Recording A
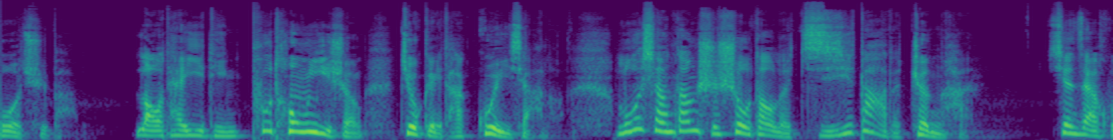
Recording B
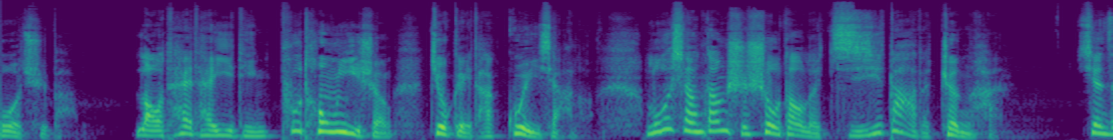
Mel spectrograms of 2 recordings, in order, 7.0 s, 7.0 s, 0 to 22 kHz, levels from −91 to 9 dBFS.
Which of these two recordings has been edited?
A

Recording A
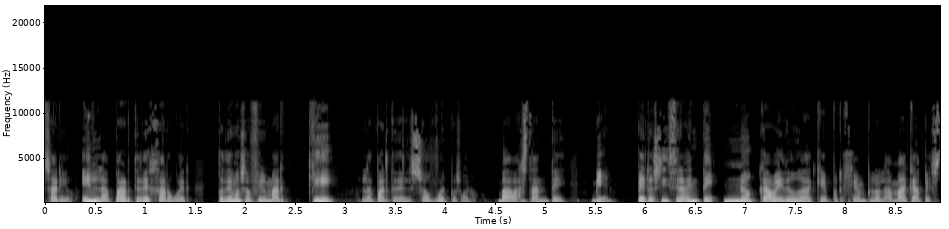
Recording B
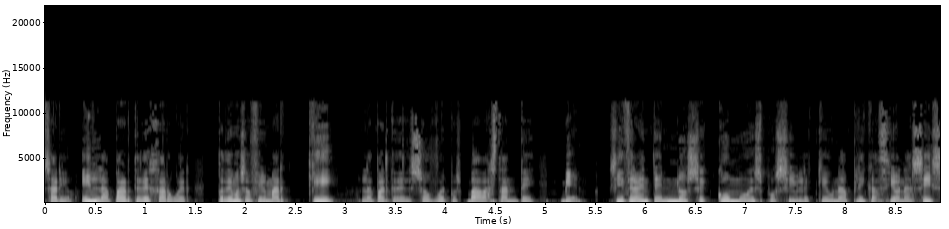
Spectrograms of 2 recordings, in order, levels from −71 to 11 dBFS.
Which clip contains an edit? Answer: B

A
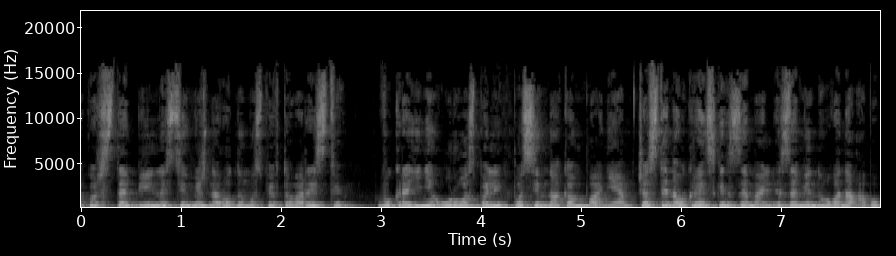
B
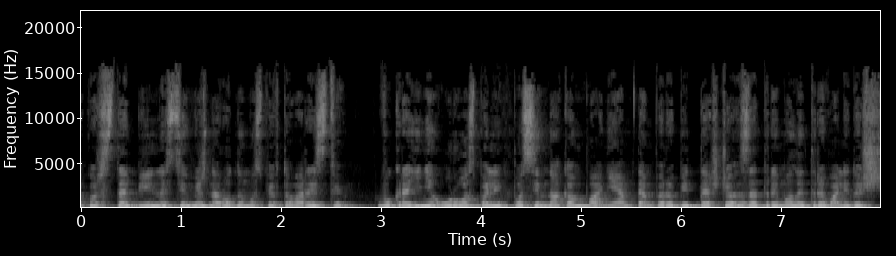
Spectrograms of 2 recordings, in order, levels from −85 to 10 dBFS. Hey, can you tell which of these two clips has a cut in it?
A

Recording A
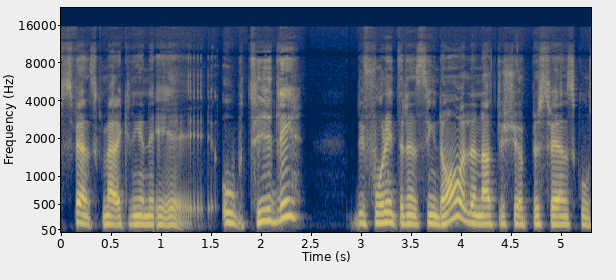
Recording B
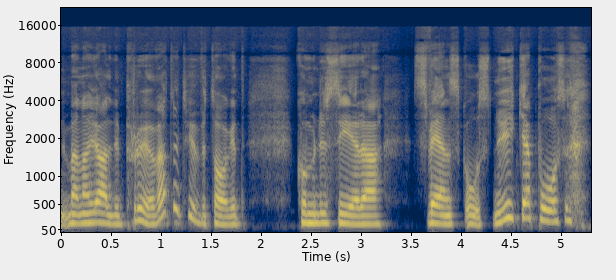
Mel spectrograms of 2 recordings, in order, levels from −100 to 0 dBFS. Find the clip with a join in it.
A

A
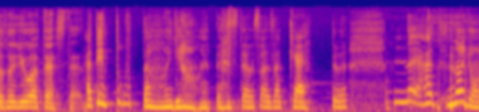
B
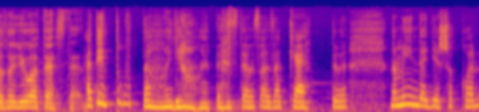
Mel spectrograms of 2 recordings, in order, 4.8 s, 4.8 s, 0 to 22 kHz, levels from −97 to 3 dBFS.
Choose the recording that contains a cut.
A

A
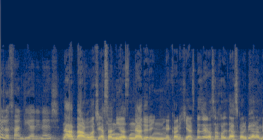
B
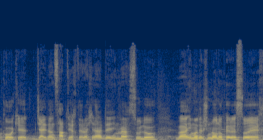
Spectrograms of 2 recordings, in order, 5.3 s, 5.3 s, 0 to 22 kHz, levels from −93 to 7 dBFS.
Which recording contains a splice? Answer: A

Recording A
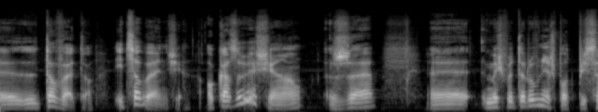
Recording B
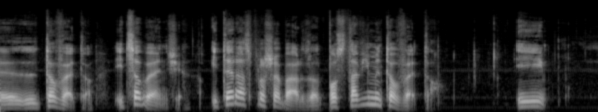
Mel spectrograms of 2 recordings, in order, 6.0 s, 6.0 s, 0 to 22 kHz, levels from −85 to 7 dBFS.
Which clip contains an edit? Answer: B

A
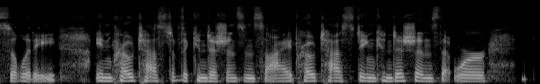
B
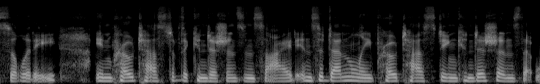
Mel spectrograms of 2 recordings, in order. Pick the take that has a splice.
A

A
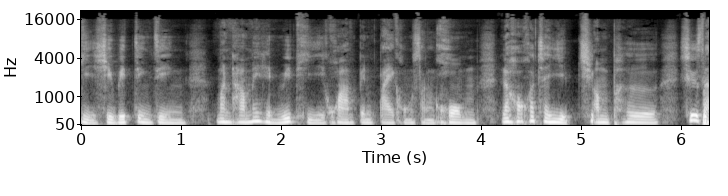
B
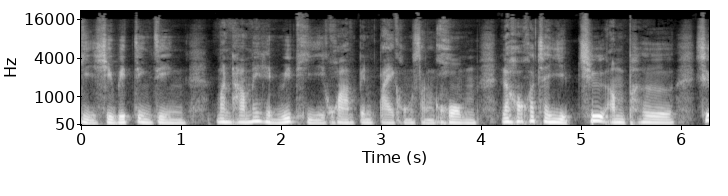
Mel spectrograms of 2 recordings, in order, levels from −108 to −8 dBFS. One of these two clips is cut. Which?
A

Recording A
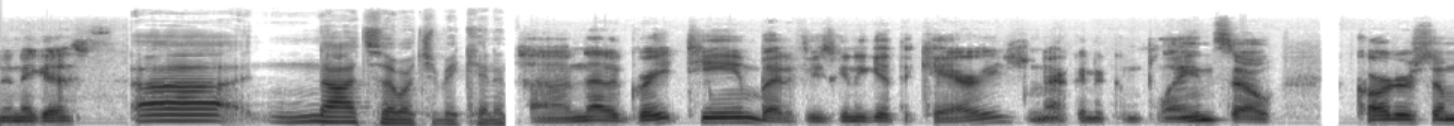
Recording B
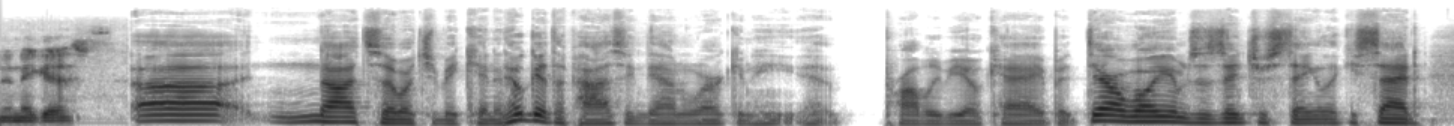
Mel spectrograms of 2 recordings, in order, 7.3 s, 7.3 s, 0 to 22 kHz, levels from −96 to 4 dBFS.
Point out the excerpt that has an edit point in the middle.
A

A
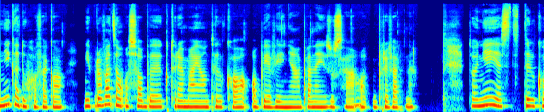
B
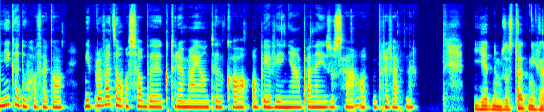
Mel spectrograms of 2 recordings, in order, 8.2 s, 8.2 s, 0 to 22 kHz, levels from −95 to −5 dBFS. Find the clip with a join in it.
B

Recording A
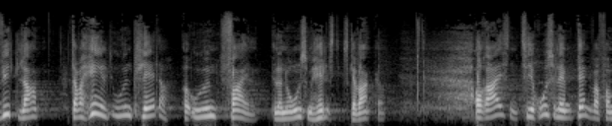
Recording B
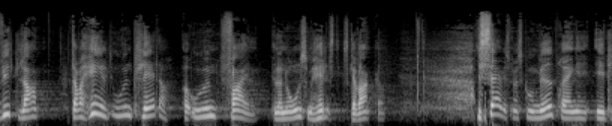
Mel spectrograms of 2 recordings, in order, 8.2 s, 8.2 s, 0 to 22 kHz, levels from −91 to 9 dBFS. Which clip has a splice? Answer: B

